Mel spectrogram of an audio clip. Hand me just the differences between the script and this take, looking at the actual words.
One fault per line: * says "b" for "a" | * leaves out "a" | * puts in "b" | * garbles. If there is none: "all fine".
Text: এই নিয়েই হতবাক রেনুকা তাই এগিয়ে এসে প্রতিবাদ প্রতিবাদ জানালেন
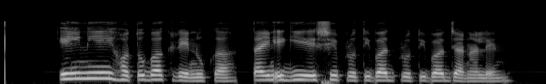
all fine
